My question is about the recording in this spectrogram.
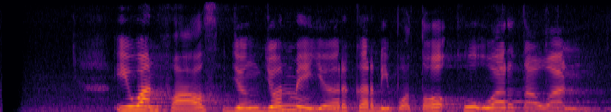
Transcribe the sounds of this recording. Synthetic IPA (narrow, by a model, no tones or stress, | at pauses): ʔiwanfalsd͡ʒɨŋd͡ʒɔnmɛjərkɨrdipɔt̪ɔkuwart̪awan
